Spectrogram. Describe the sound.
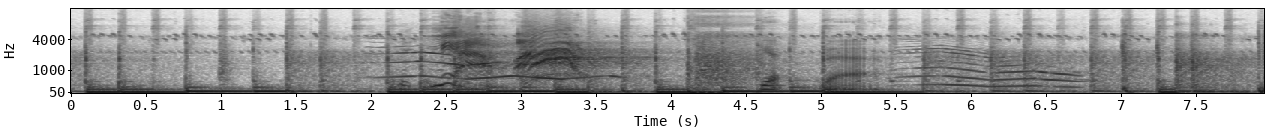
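A cat meows and yowls in several long, wavering, drawn-out cries over a steady low throbbing hum, with a person briefly speaking between the calls.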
